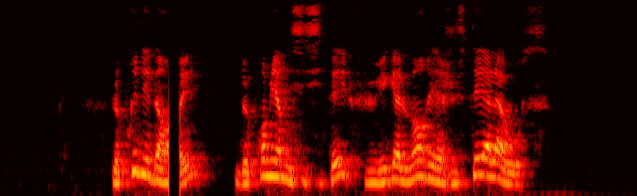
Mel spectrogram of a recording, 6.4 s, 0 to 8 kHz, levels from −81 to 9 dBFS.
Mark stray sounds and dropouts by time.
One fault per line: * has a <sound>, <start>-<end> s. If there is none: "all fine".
* has a dropout, 1.7-1.8 s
